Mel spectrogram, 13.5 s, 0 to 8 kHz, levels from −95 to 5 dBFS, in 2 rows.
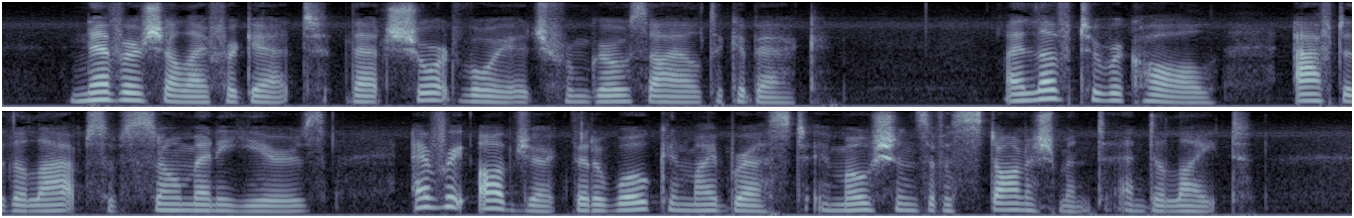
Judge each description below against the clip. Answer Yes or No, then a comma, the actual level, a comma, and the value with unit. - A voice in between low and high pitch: Yes, medium, 170 Hz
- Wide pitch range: No, average, 3.2 semitones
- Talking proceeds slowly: No, average, 155 wpm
